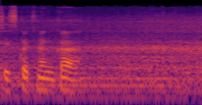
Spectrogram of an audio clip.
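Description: A man speaking Telugu in short phrases, then about a second of steady background noise without words.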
